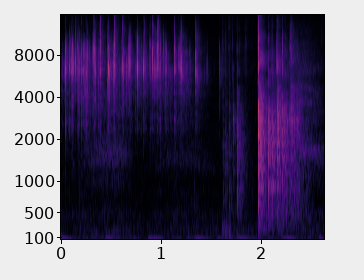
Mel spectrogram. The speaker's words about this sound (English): Okay, I will roll my dice.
